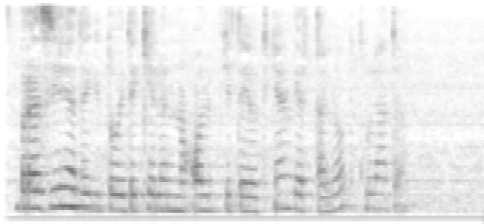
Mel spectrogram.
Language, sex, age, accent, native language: Uzbek, female, 18-24, Farg'ona, Uzbek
